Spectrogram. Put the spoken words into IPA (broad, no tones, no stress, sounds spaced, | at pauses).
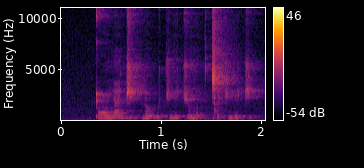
ʈ ɔ j æ d͡ʒ ə t͡ʃ ɳ ʊ ʔ u t͡ʃ j ɪ t͡ʃ ʊ j ɜ k ǀ ʊ t͡ʃ j ɪ t͡ʃ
